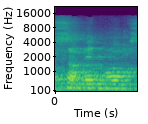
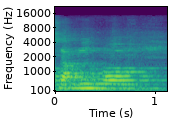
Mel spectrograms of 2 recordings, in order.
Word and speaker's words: Zamenhof: Zamenhof se vyslovovalo v němčině jako Samenhof, Saminhof, přeloženo Sémě a Bůr. V ruštině se vyslovovalo jako Zamenhof.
